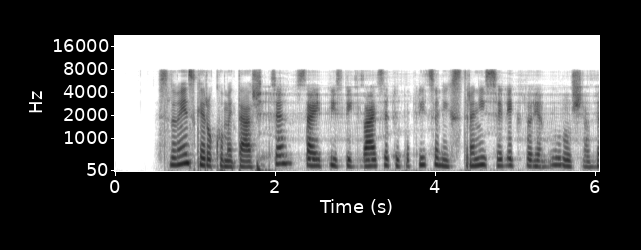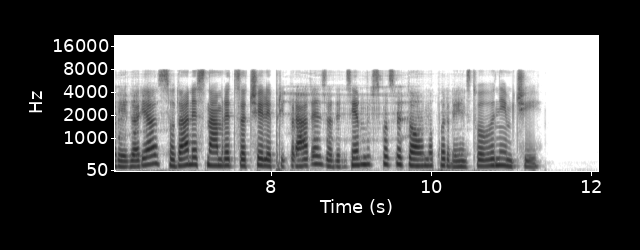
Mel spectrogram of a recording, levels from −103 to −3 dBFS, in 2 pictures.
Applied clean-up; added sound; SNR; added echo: neural mask model DeepFilterNet 3.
